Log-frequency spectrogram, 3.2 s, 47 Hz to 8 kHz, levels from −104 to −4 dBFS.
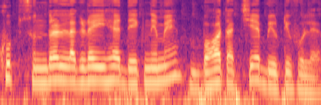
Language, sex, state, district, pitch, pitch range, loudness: Hindi, male, Bihar, Darbhanga, 145 Hz, 120-160 Hz, -16 LUFS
